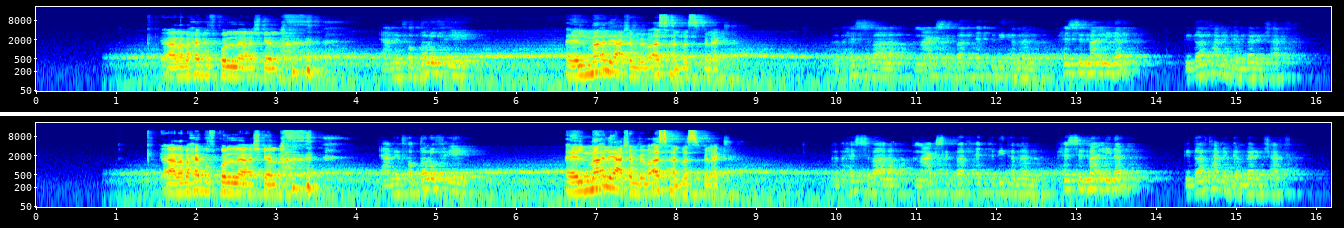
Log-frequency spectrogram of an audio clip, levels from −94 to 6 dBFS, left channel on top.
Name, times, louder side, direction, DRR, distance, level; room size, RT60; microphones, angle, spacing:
Wind, 0.8-13.5, left 2 dB, 40° left, 4.1 m, -41 dB
voice 1, 1.6-3.8 6.6-8.7, right 4 dB, 85° right, 9 dB, 2.1 m, -22 dB
voice 2, 4.3-5.4 9.9-13.7 14.4-15.7, right 1 dB, 45° right, 4 dB, 3.6 m, -35 dB
25.0 x 16.5 x 8.8 m, 0.97 s
head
